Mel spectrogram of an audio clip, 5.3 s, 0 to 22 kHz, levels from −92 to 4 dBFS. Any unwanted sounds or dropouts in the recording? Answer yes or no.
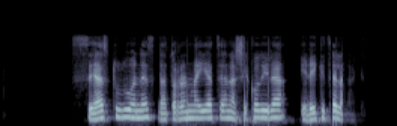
yes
